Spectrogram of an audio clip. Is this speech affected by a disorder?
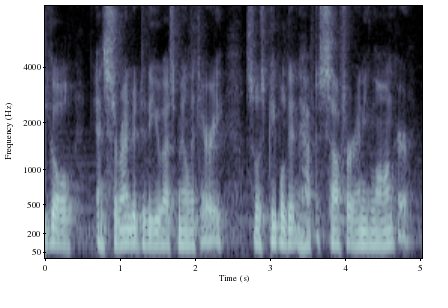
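No.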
